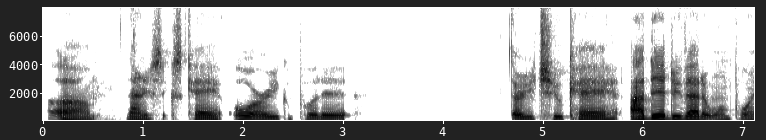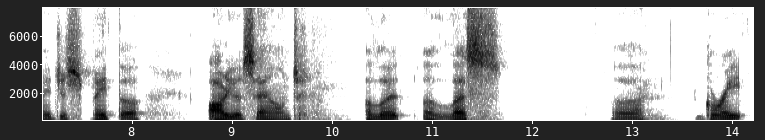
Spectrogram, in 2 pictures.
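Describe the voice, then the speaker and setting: A young man from Louisiana hosting a casual, unscripted screen-share tutorial, halting and correcting himself as he goes. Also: a little high, flat delivery, no echo, clean studio sound. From Louisiana, United States. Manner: hesitant, halting, self-correcting. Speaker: tutorial host. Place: indoors at a computer. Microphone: USB microphone.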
